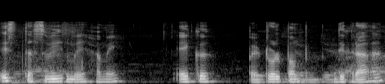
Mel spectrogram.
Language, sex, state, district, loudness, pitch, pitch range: Hindi, male, Bihar, Patna, -18 LUFS, 120 Hz, 120-130 Hz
